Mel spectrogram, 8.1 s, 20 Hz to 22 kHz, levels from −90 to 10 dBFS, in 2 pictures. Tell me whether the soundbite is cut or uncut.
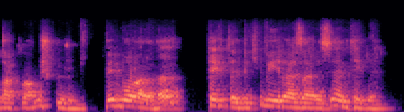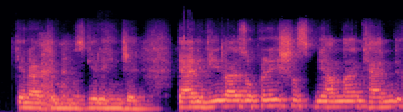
uncut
